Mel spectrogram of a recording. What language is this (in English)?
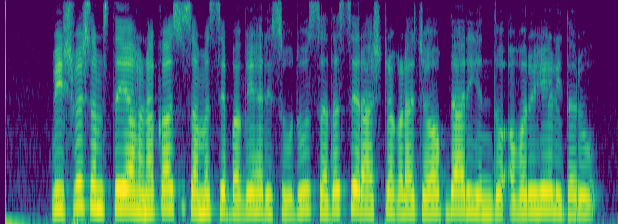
Kannada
